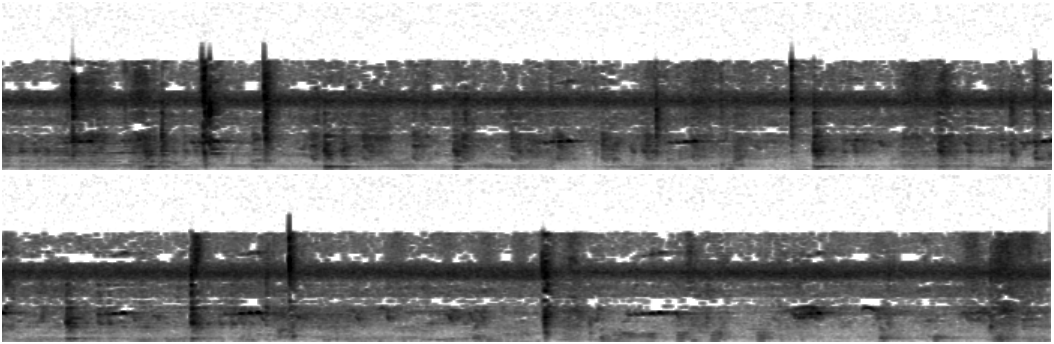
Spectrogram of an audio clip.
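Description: Close-up mouth sounds of a person chewing and lip-smacking, a run of small wet clicks, with a bird chirping again and again in the background, about once a second.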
